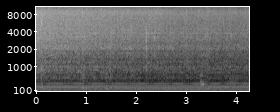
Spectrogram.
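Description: Crushed ginger and garlic frying in oil in a pan for fried rice, a steady loud sizzle close up that holds throughout without any voice.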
